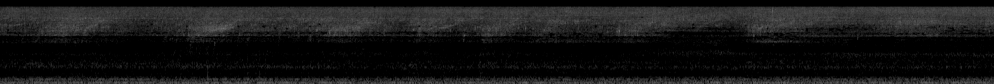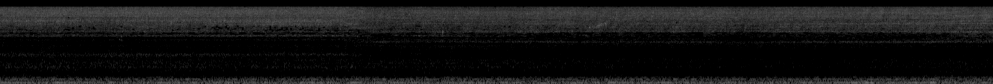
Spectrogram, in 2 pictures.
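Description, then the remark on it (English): Liquid fizzes and hisses steadily throughout, with a dense bright sizzle and faint crackling pops of bursting bubbles, especially early on; no one speaks. “You can really hear it fizzing.”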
